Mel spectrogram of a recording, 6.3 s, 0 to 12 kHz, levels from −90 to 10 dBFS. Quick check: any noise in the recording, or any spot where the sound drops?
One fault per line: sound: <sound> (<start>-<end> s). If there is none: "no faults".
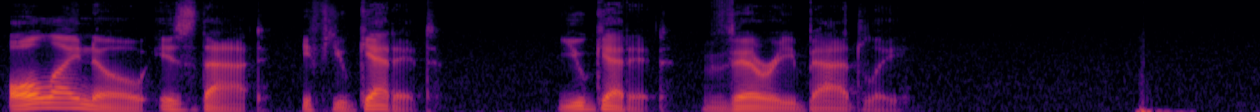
sound: thud (5.7-6.0 s)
